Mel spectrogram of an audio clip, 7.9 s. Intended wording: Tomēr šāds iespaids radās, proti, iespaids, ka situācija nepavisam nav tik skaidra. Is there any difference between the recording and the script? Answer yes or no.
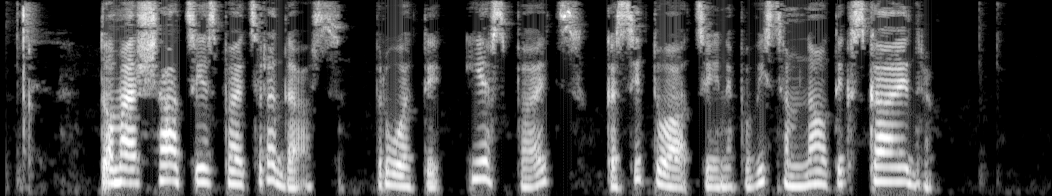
no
